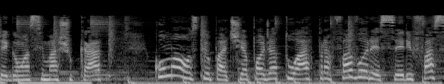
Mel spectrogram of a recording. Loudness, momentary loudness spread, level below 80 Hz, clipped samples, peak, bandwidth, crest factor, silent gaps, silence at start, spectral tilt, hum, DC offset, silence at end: -22 LUFS; 4 LU; -30 dBFS; under 0.1%; -10 dBFS; 10.5 kHz; 12 dB; none; 0 s; -4 dB/octave; none; under 0.1%; 0 s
